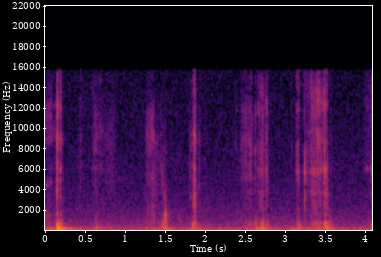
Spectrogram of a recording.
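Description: A metal pick tool scrapes a small, solid plaster excavation block held in the hand. A sharp, loud first scrape is followed by several quieter, gritty scratches and taps spread across the clip. Each one is a short dry rasp with a low thud and faint bright grit, and none of them rings on.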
